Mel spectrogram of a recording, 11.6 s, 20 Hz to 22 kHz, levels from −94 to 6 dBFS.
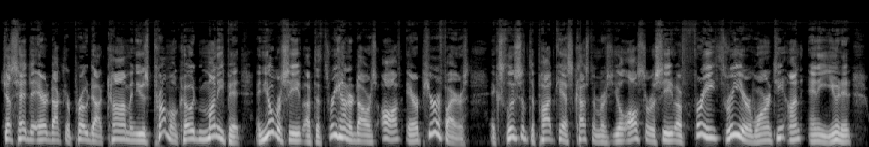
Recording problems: none

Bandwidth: 13.5 kHz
